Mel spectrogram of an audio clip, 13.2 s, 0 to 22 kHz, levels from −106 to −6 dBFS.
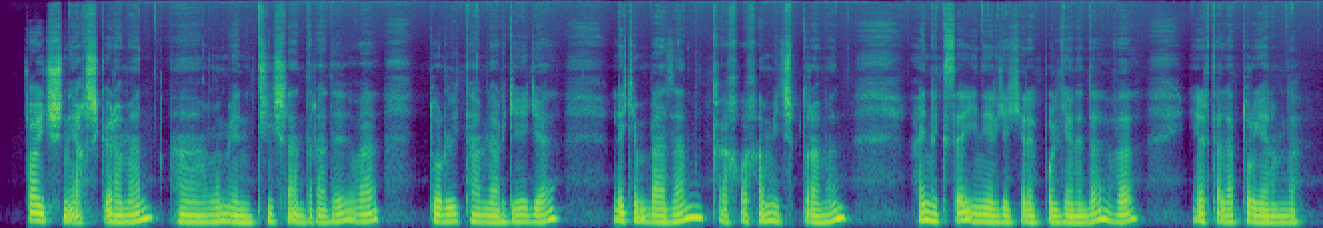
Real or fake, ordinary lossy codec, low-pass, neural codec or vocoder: real; none; none; none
